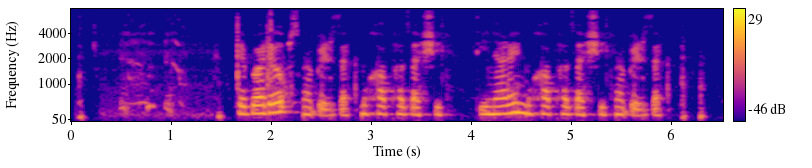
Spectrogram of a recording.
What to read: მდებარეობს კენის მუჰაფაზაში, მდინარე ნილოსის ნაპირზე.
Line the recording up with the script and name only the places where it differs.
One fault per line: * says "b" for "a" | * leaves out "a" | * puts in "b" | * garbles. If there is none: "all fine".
* says "ნაპირზე" for "კენის"
* says "მუჰაფაზაში" for "ნილოსის"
